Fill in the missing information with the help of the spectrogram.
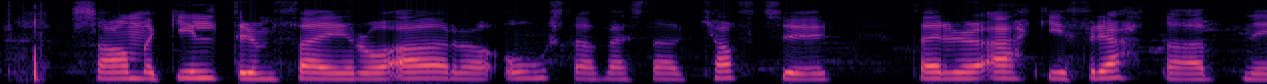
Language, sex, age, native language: Icelandic, male, 20-29, Icelandic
